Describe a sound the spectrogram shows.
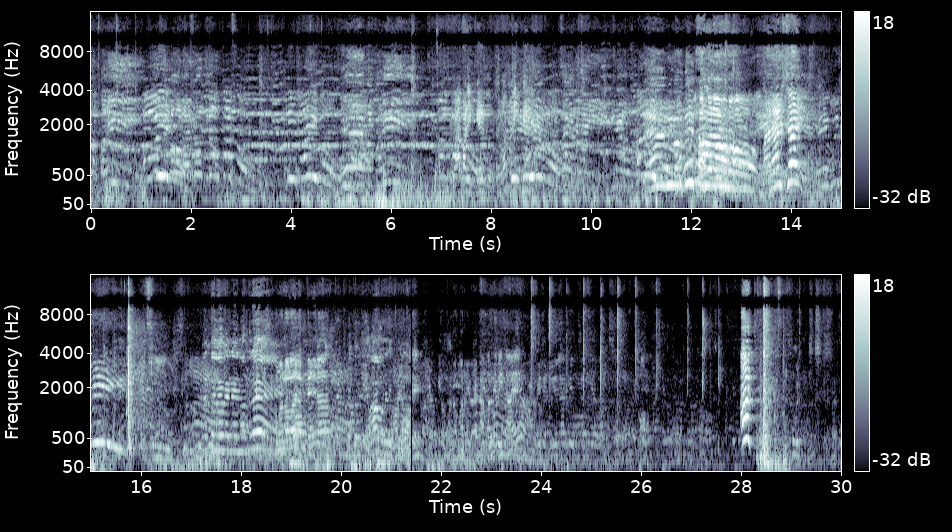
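A crowd of men talk and call out loudly nearby, outdoors.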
